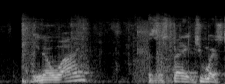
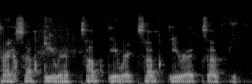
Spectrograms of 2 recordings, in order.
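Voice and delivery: repeated name drill; 5 dB quieter, slower than usual. Shown as a demonstration. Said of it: "that's hard to say, like, ten times".

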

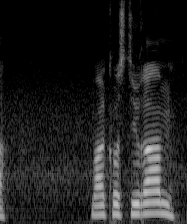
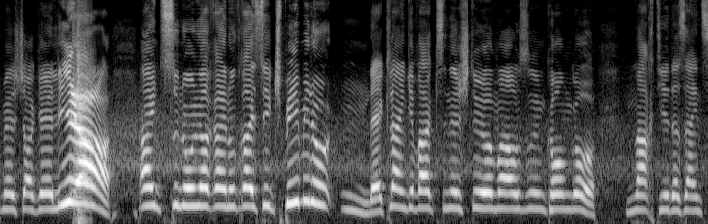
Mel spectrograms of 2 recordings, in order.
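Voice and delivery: excited goal call; 3 semitones higher, 7 dB louder than usual. Real, not acted. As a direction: roar the goal like a commentator. Own team scores, celebrating.

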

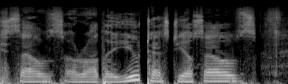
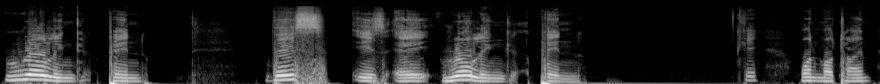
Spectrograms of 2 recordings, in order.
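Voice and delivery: vocabulary drill; 4 semitones higher, 6 dB louder than usual. Acted. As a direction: model each word for learners to repeat. Teacher drills kitchen vocabulary.

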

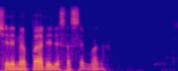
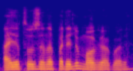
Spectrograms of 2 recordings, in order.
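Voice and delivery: ordinary talk

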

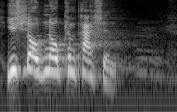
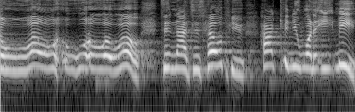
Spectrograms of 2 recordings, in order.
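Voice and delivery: higher-pitched, hammed-up disbelief; mock alarmed protest; 4 semitones higher than usual. Man protests to the lion he freed, mock alarm. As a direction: play at stopping someone in startled protest.

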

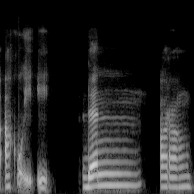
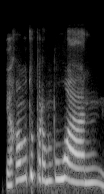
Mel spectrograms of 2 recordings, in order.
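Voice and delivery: mock scolding; 7 semitones higher, 4 dB louder than usual. Dad's objection voiced in argument.

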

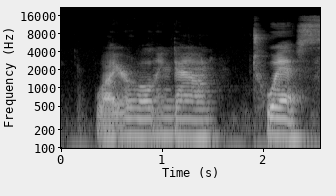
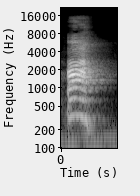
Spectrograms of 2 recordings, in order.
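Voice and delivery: sudden loud snort of a laugh; 12 semitones higher, 21 dB louder than usual. Real, not acted. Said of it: "Oh, did I just snort?".

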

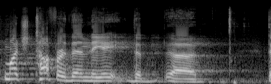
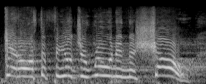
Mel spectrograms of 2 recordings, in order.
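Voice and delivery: screaming; 11 semitones higher than usual. Retold or imitated. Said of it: "he's screaming".

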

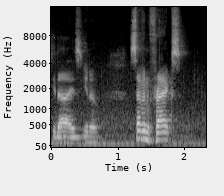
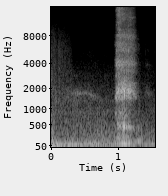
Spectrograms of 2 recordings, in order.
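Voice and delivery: laugh; 6 dB quieter than usual. Real, not acted. Laughs at own joke.

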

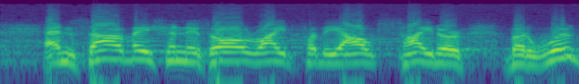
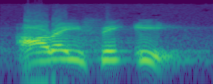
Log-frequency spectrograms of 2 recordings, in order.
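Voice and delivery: R A C E spelled out, each letter apart and a little higher; 4 semitones higher than usual. Shown as a demonstration. Preacher spelling out R A C E to his congregation. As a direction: spell out R A C E to hammer the key word. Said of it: "here's the key word".

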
